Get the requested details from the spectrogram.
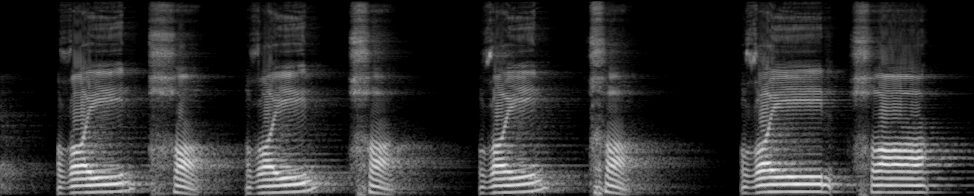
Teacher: হলকের শেষ হইতে অর্থাৎ কণ্ঠনালীর শেষ থেকে উচ্চারিত হয় গইন খ, গইন খ, গইন খ, গইন খ, গইন খ, গইন খ, গইন খ, গইন খ, গইন খ, গইন খ, গইন খ, গইন খ, গইন খ, গইন খ।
